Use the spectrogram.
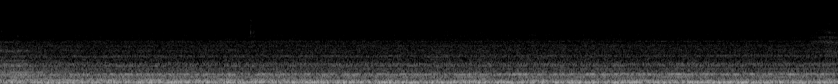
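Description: A Victory Works Terrier steam locomotive hauling Seddin freight in Train Simulator runs with a steady low rumble and rolling wheel drone, moderately loud and continuous, with no talk over it.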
